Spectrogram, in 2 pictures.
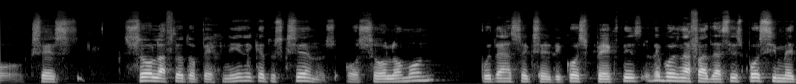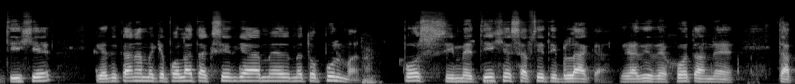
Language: Greek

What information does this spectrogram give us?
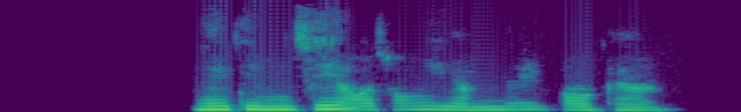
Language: Cantonese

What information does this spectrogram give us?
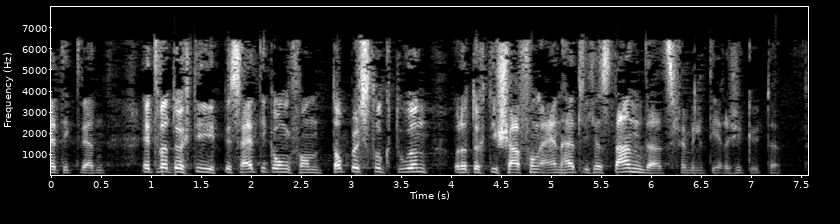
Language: German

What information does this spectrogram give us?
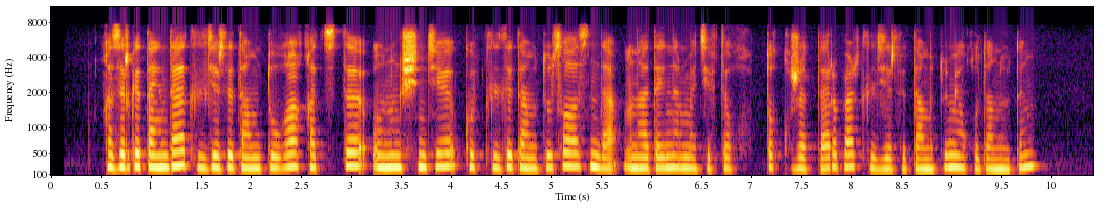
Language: Kazakh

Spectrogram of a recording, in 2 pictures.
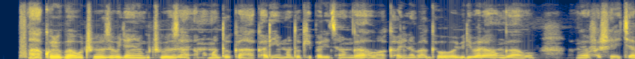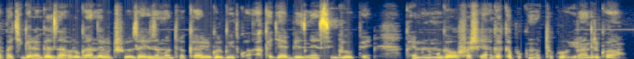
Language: Kinyarwanda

